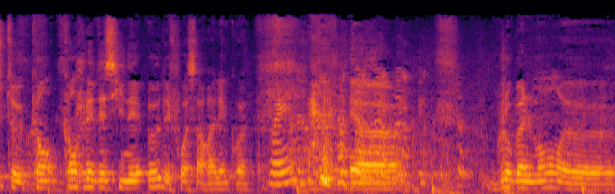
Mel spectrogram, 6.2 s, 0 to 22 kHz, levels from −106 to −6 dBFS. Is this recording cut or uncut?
cut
